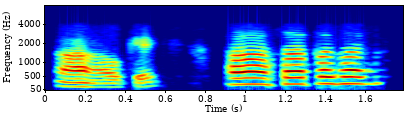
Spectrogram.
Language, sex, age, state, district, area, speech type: Malayalam, male, 18-30, Kerala, Idukki, rural, conversation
